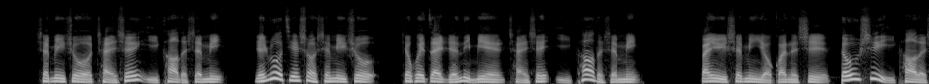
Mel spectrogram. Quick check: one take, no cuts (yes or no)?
no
